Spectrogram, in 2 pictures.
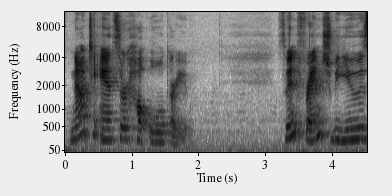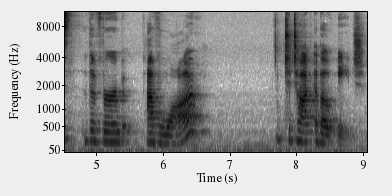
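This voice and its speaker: A woman with a Canadian accent teaching a French lesson, pronouncing each example slowly and carefully. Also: mid-range voice, animated, bright, forceful tone. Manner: slow, careful pronunciation of example sentences. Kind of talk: spoken language lesson.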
